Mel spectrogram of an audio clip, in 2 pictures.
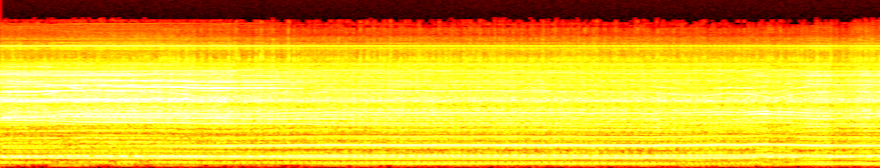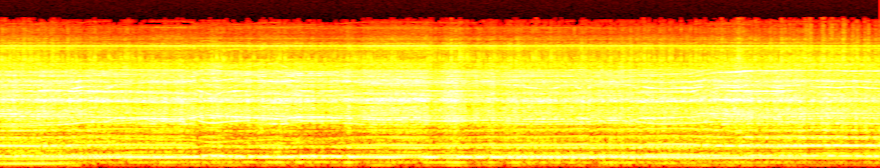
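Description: Quadcopter's electric motors and propellers whirring steadily, heard from the camera on the copter's own frame: a loud, even buzzing hum whose pitch wavers slightly midway as the motors adjust.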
